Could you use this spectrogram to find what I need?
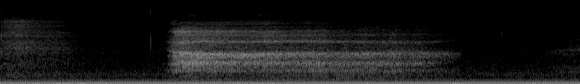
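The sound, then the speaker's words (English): A single long, deep breath is taken during a guided meditation. It makes a smooth, airy rush lasting a few seconds over a steady low hum, with no talk. “another nice deep breath”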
